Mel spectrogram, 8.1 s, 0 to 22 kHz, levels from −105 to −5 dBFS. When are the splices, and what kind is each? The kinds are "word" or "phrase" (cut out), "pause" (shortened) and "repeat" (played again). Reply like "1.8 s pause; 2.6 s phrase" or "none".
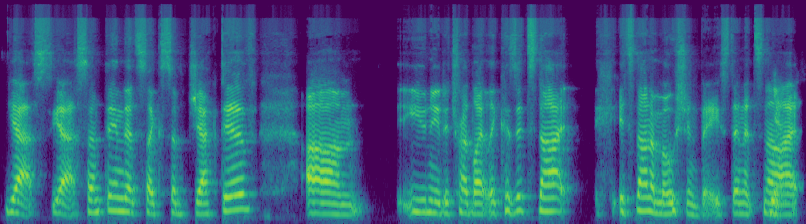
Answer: none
